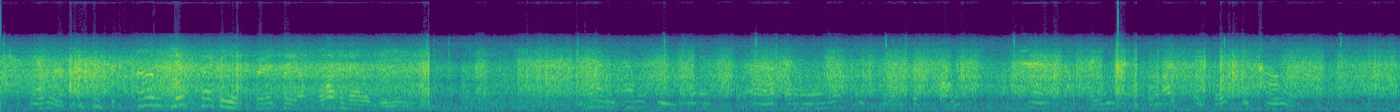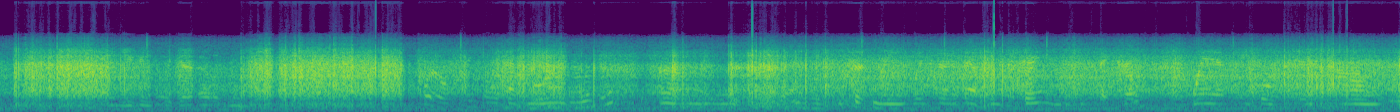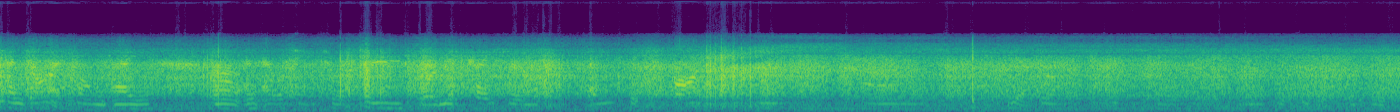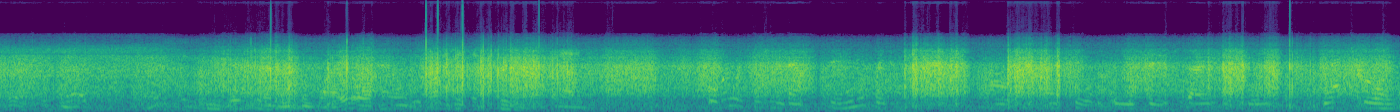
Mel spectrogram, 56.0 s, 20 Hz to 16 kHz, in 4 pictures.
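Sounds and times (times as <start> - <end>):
faint radio talk: 0.0 - 56.0
radio hiss and crackle: 0.0 - 56.0.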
